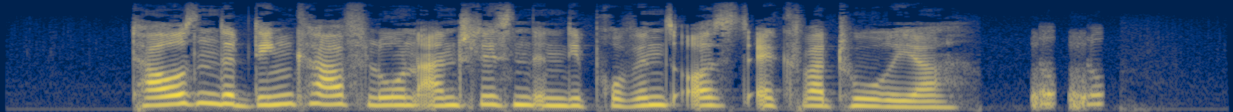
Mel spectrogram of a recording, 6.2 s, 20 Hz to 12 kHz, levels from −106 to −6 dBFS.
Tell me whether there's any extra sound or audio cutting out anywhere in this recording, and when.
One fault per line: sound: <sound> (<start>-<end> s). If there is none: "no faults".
sound: laugh (5.2-5.5 s)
